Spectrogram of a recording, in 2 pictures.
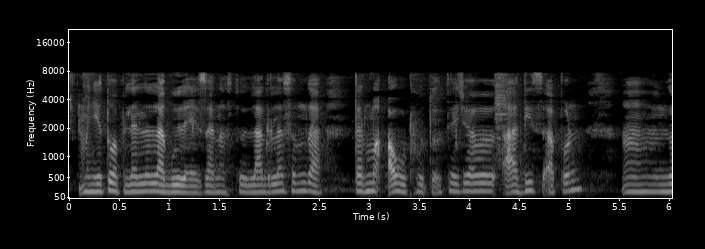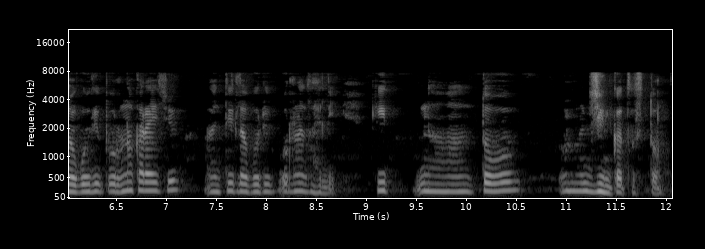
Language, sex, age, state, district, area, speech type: Marathi, female, 45-60, Maharashtra, Nagpur, urban, spontaneous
